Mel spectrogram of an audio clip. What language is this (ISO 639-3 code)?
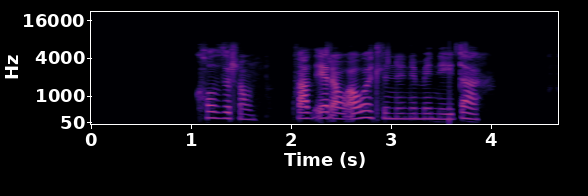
isl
